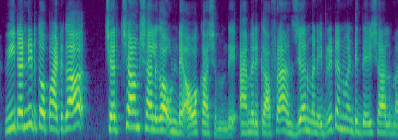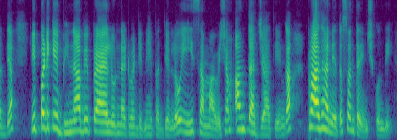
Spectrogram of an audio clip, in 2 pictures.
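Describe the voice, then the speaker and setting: A woman's voice: medium pitch, fairly bright tone. A woman presenting scripted news in a formal, emphatic way.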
